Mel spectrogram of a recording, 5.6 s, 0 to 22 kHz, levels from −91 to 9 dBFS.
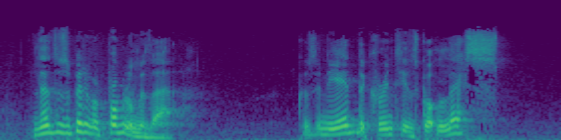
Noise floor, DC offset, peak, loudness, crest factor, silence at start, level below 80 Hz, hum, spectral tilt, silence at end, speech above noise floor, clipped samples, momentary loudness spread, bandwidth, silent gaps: -56 dBFS; under 0.1%; -6 dBFS; -24 LUFS; 18 dB; 0.3 s; -46 dBFS; none; -6 dB/octave; 0.65 s; 33 dB; under 0.1%; 13 LU; 9.8 kHz; none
